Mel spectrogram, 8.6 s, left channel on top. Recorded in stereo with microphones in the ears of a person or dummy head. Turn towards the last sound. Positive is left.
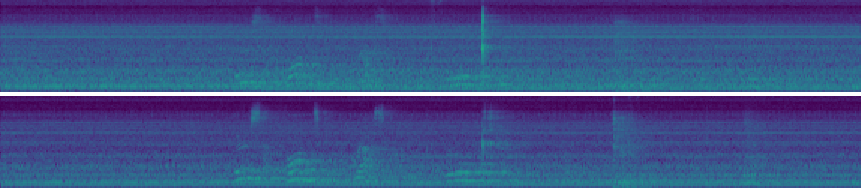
turn(degrees=-80)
